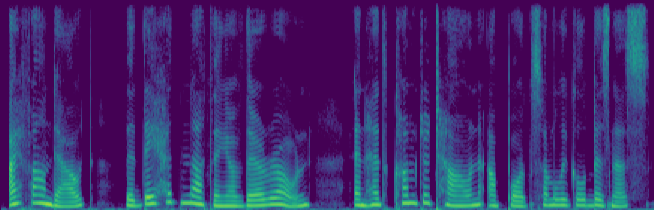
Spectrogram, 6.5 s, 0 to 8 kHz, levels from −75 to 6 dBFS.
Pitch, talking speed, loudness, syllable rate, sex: 220 Hz, 175 wpm, -17 LUFS, 4.3 syllables/s, female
